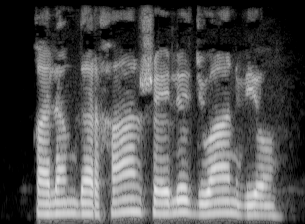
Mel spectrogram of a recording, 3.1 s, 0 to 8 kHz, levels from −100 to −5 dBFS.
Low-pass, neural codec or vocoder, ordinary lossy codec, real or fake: 7.2 kHz; none; AAC, 48 kbps; real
